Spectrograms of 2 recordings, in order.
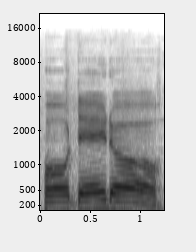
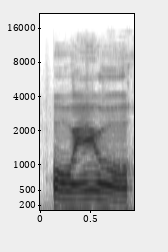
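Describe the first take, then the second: First: The t sounds are clearly pronounced. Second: The t sounds are dropped.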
